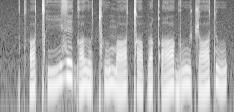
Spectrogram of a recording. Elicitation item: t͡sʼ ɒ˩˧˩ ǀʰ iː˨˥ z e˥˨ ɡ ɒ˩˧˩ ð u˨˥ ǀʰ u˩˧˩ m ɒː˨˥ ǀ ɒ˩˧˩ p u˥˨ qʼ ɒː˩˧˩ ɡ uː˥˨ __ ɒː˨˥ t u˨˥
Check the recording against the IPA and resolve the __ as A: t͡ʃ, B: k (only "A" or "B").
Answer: A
